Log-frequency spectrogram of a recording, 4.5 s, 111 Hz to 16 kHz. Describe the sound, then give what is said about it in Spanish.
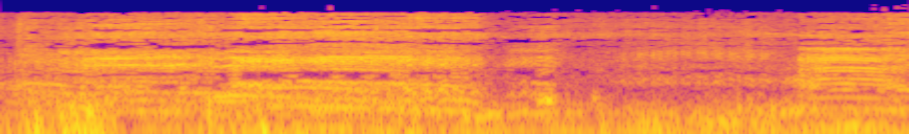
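A herd of about 80 goats bleats loudly and continuously in their enclosure, with a wildfire a few metres away. Many overlapping cries form a dense chorus, with a brief dip in the middle before the noisy bleating swells again. “Y entre los vídeos, Carlos, también hemos visto uno en el que podíamos apreciar a unas 80 cabras.”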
